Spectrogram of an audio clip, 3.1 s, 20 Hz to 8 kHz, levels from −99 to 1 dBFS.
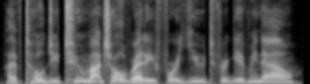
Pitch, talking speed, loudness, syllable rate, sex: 215 Hz, 250 wpm, -17 LUFS, 5.9 syllables/s, female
